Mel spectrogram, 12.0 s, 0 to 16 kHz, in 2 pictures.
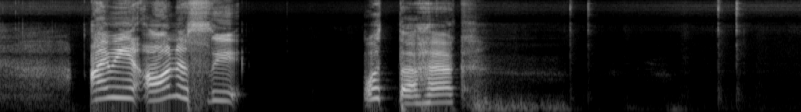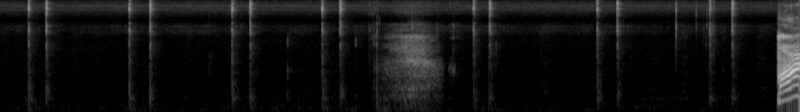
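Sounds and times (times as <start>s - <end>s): faint computer clicks: 5.3s - 11.7s.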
